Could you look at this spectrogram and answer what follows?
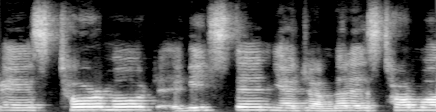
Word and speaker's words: Tormod: yourself tormod my name my birth name is torod Von yeah that is tood whiteone goat home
